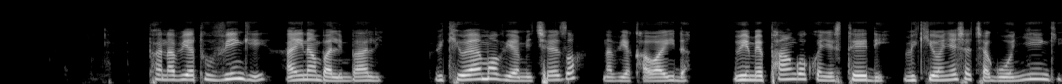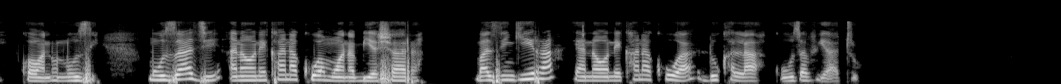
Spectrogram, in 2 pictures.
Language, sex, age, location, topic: Swahili, female, 18-24, Nakuru, finance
